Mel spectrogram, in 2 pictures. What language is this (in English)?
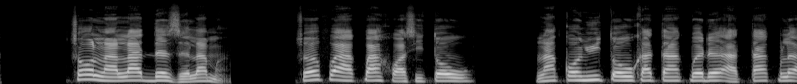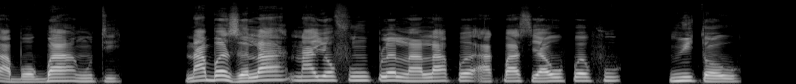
Ewe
